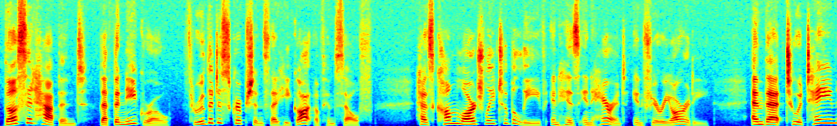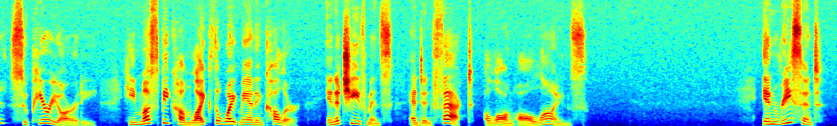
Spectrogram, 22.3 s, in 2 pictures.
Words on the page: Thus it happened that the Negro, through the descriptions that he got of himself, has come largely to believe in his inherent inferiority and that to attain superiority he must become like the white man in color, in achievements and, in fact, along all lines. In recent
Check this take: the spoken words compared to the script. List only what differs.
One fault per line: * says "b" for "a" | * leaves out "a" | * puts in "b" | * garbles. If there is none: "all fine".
all fine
